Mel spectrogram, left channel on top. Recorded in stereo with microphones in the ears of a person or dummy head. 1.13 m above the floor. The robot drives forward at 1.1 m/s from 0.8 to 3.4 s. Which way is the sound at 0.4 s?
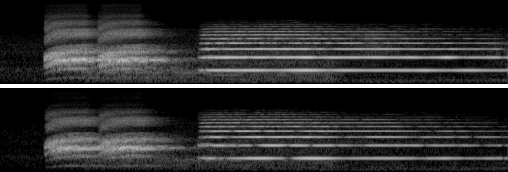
70° left (ahead or behind).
